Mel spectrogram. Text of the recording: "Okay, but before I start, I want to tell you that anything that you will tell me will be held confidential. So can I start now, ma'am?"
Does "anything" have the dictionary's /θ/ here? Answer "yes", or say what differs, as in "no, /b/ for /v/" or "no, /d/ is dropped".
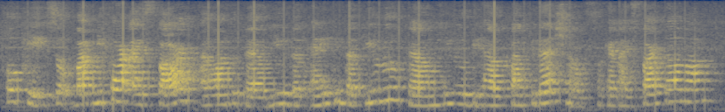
no, /t/ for /θ/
